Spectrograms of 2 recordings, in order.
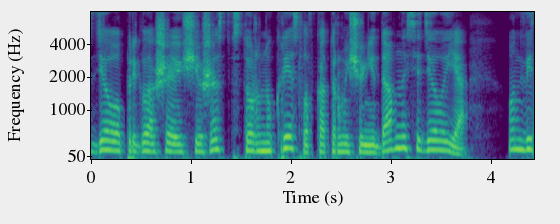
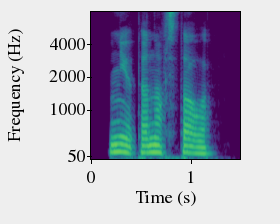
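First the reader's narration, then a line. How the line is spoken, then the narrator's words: Very even tone. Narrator (Russian): очень ровным тоном ответил тот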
